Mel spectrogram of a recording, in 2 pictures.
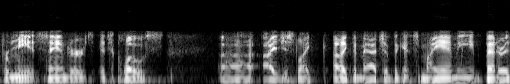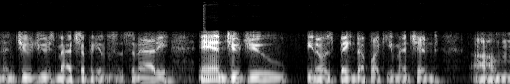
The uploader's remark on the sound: go live and take calls most of the show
